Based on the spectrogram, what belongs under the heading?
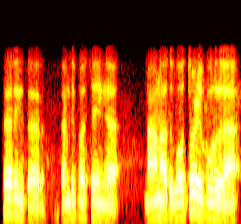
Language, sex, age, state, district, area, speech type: Tamil, male, 45-60, Tamil Nadu, Vellore, rural, conversation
